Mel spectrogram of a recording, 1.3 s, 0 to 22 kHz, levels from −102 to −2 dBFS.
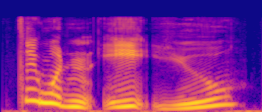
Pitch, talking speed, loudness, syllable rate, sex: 225 Hz, 185 wpm, -15 LUFS, 4.1 syllables/s, female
